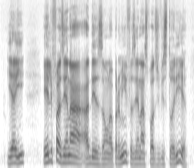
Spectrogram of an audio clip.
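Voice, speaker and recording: In a slight mineiro accent, a man speaks very fast at a fairly high pitch with ordinary pitch variation, the sound dry and close with no echo. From Brazil, Minas Gerais (Belo Horizonte). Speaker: business owner, former police officer. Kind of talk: podcast interview storytelling. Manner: casual.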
